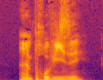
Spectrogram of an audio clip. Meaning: to improvise
- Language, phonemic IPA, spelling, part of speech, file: French, /ɛ̃.pʁɔ.vi.ze/, improviser, verb, Fr-improviser.ogg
